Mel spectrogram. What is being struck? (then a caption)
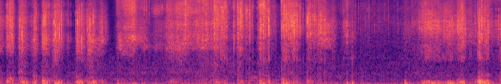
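Foam kitchen sponge with abrasive scouring side. A palm-sized yellow foam kitchen sponge is scratched with long nails on its green abrasive scouring side. The result is a dense run of bright, rough scratching and rasping strokes with a faint low thump beneath, the bursts coming in quick uneven clusters with brief pauses between them.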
